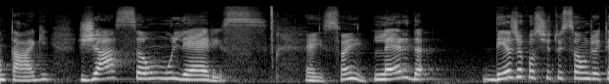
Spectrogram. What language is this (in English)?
Portuguese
